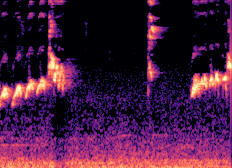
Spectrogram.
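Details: Fierce song of a white-rumped shama (Murai Raja Rimba): rapid rising series of chattering whistled notes ending in a high buzzy flourish, a short sharp accent, then another climbing run of quick warbled notes.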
